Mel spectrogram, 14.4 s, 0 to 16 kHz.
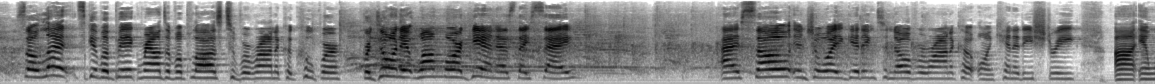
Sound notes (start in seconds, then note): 9.4 cheers and applause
